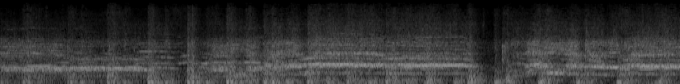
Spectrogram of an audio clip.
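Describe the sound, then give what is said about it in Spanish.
Sevilla footballers whoop and roar together in the dressing room after winning a derby: a dense, loud, continuous wall of shouting and cheering voices with a brief dip partway through. “Y así suena la alegría del vestuario sevillista.”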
